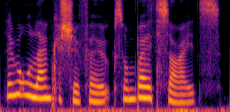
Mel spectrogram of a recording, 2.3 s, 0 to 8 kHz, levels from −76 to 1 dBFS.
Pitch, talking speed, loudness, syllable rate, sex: 245 Hz, 210 wpm, -17 LUFS, 5.8 syllables/s, female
